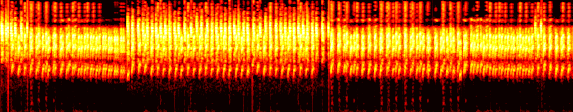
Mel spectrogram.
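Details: Chorus of sparrows calling the flock together, offered as trapping lure sound: rapid, overlapping chirps forming a dense chatter, with regular bursts of louder calling.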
